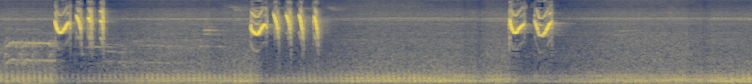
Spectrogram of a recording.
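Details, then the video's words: Kapas tembak singing vigorously on a training recording for cage birds: three short phrases of looping, sharply whistled high notes, about two seconds apart, over a low background rumble. "suara burung kapas tembak gacor"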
